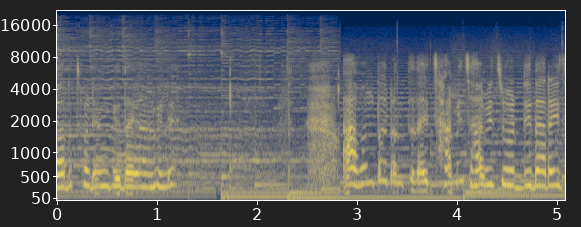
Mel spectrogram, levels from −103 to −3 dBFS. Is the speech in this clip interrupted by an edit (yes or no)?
yes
